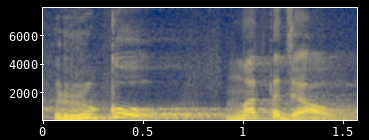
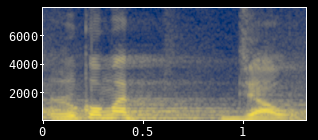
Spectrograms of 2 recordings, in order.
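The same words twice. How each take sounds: First: रुको drawn out, break, then मत जाओ together; slow, split after रुको to forbid जाओ; pause after रुको. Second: रुको मत run together, break, then low जाओ; pause after मत. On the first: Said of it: "इसी प्रकार यहाँ क्या हुआ?". (रुको के बाद विराम, मत जाओ साथ में) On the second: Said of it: "और इसका अर्थ क्या हुआ?". (रुको मत साथ में, फिर विराम और जाओ) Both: Shown as a demonstration.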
